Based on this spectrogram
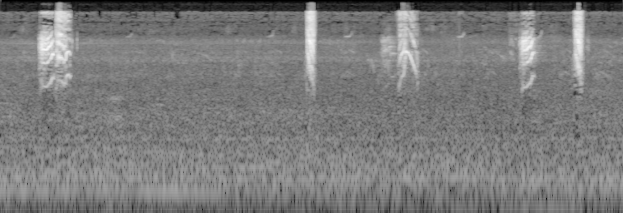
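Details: Female double-collared seedeater calling, a call used to stir males into song: five high chirps at irregular intervals, some paired or doubled, sharp clicks mixed with squeaky descending notes over low background noise.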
